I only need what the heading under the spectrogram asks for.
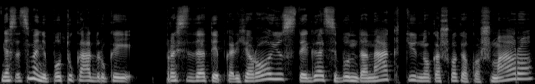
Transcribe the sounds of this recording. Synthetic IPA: nʲɛsɐt̪ʲsʲɪmʲɛnʲɪpoːt̪uːkɑːd̪ɾʊkɐɪ | pɾɐsʲɪːd̪ʲɛd̪ɐt̪ɐɪpkɐt̪ɣʲɛɾoːjʊst̪ɐɪɡɐɐt̪ʲsʲɪbʊnd̪ɐnɑːkt̪ʲɪjuːnuɔkɐʃkoːkʲoːkoːʃmɑːɾoː

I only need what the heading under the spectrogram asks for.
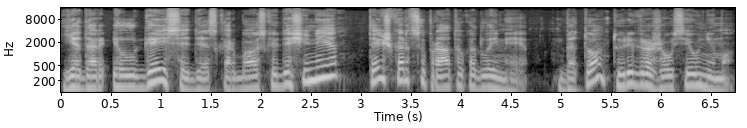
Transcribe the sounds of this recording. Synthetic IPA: jiɛd̪ɐɾɪlˠɡɐɪsʲɛd̪ʲeːskɐɾbɑʊsʲkʲod̪ʲɛʃʲɪnʲeːjɛ | t̪ɐɪɪʃkɐɾt̪sʊpɾɑːt̪oːkɐt̪lˠɐɪmʲeːjo̰ | bʲɛt̪oːt̪ʊɾʲɪɡɾɐʒɐʊsjɛʊnʲɪmo̰ː

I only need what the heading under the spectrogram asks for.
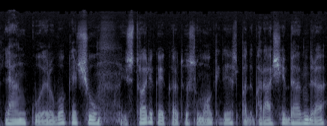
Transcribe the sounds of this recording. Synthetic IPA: lʲɛŋkuːɪɾʋoːkʲɛt͡ʃʲuːɪst̪oːɾʲɪkɐɪkɐ̰ɾt̪ʊsʊmo̰ːkʲit̪ʲoːjɪspɐpɐɾʔɑːʃʲeːbʲɛnd̪ɾɐ

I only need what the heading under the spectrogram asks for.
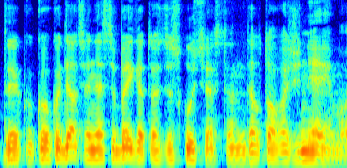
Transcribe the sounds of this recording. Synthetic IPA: t̪ɐɪkkokoːd̪ʲeːlˠt͡ʃʲɛnʲɛsʲɪbɐɪɡʲɛt̪oːsd̪ʲɪskusʲɪjoːst̪ʲɛnd̪ʲeːlˠt̪oːʋɐʒʲɪnʲeːjɪmoː

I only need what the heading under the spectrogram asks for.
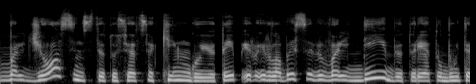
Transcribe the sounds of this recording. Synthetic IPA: ʋɐlʲd͡ʒʲoːsɪnʲsʲt̪ʲɪt̪ʊt̪sʲjoːɐt̪sɐkʲɪŋɡʊjʊt̪ɐɪpɪɾɪrlˠɐbɐɪsɐʋʲɪʋɐlʲd̪ʲiːbʲʊt̪ʊɾʲeːt̪uːbuːt̪ʲɪ

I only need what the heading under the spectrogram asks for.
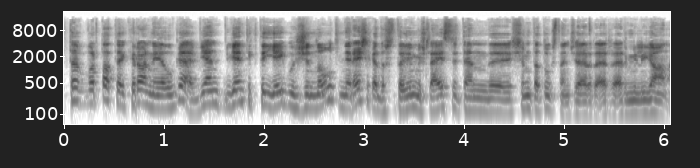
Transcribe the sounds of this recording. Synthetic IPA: t̪ɐʋɐrt̪oːt̪oːjɛkʲɪɾoːnʲɪnʲeɛɪlˠɡɐʋʲiɛnʋʲiɛnt̪ʲɪkt̪ɐɪjɛɪɡʊʒʲɪnɐʊt̪ɐɪnʲɛɾʲɛɪʃʲkʲɛkɐt̪ɐʃst̪ɐʋʲɪmɪʃʲlʲɛɪst̪ʊt̪ʲɛnʃʲɪmt̪ɐt̪uːkst̪ɐnʲt͡ʃʲʊɐrɐrɐrmʲɪlʲɪjoːnɐ

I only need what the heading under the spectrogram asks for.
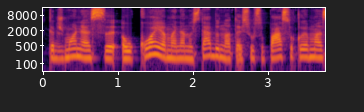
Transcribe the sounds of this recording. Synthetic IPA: kɐt̪ʒmoːnʲeːsɐʊkoːjɛmɐnʲɛnʊsʲt̪ʲæːbʲɪnoːt̪ɐsjuːsupɑːsɐkoːjɪmɐs

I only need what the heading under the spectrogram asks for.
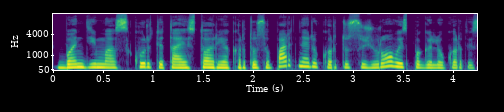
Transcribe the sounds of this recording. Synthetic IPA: bɐnʲd̪ʲiːmɐskʊɾʲt̪ʲɪt̪ɑːɪst̪oːɾʲɪjɛkɐɾt̪ʊsʊpɑːɾʲt̪ʲnʲɛɾʲʊkɐɾt̪ʊsʊʒʲuːɾoːʋɐɪspɐɡɐlʲɛʊkɐɾt̪ɐɪs

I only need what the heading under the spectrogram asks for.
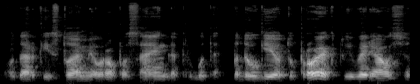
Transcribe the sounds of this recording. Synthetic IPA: oːd̪ɐrkɐɪst̪oːjomiɛʊɾoːpoːssɑːjʊŋɡɐt̪ʊɾbuːt̪ʲɐpɐd̪ɐʊɡʲeːjoːt̪uːpɾoːjɛkt̪uiːʋɐɪɾʲɛʊsʲʊ

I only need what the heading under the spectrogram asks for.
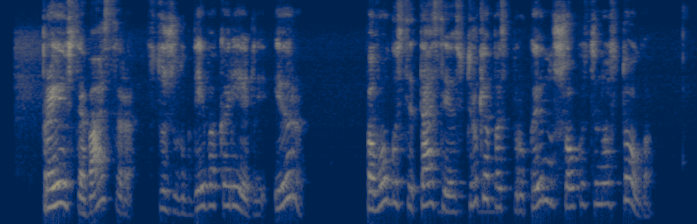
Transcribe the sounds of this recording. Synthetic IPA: pɾɐeːjʊsʲɛʋɑːsɐɾɐ̰ | sʊʒlˠʊɡd̪ʲeːjʋɐkɐɾʲeːlʲɪɪɾ | pɐʋoːɡʊsʲɪt̪ɑːsʲeːjɛst̪ʲɾʲʊkʲɛpɐspɾʊkɐɪnʊʃoːkʊsʲɪnuɔst̪oːɡoː

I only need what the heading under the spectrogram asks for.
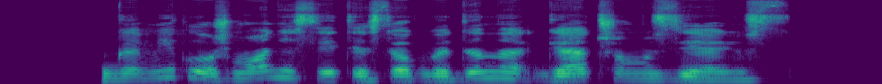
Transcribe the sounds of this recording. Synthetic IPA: ɡɐmʲiːklˠoːʒmoːnʲeːsʲjit̪ʲiɛsʲoːkʋɐd̪ʲɪnɐɡʲæːt͡ʃomʊzʲeːjʊs

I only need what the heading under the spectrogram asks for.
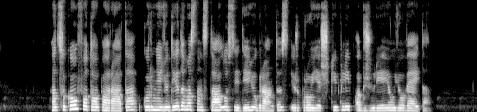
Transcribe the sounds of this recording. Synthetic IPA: ɐt̪sʊkɐʊfɔt̪oːɐpɐɾɑːt̪ɑːkʊɾnʲɛjʊd̪ʲeːd̪ɐmɐsɐnt̪st̪ɑːlˠoːsʲeːd̪ʲeːjoːɡɾɑˑnt̪ɐsɪɾpɾoːjɛʃʲkʲɪklʲiːpɐbʲʒʲuːɾʲeːjɛʊjoːʋʲæˑɪd̪ɑː

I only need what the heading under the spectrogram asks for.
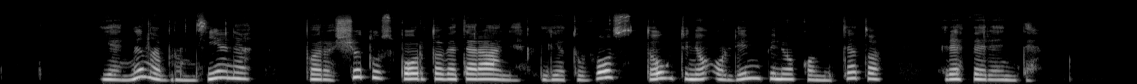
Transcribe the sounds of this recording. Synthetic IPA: jɛnʲɪnɐbɾʊnʲzʲiɛnʲɛ | pɐɾɐʃʲʊt̪uːspɔɾt̪oːʋʲɛt̪ʲɛɾɑːnʲeːlʲiɛt̪ʊʋoːst̪ɒʊt̪ʲɪnʲoːʔɔlʲɪmʲpʲɪnʲoːkɔmʲɪt̪ʲɛt̪oː | ɾʲɛfʲɛɾʲɛnʲt̪ʲɛ

